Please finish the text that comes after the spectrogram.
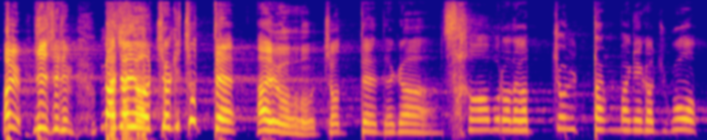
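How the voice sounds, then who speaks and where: Male pastor doing a high, loud, wailing deacon, reverberant sanctuary. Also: normal speed. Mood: lamenting. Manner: wailing, complaining, protesting. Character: distraught church deacon pleading with Jesus. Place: church sanctuary. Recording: reverberant church hall.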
